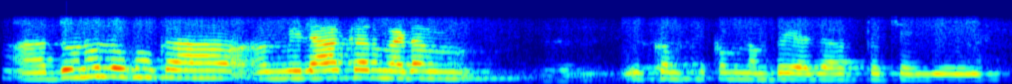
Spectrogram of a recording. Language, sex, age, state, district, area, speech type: Hindi, female, 30-45, Uttar Pradesh, Azamgarh, rural, conversation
